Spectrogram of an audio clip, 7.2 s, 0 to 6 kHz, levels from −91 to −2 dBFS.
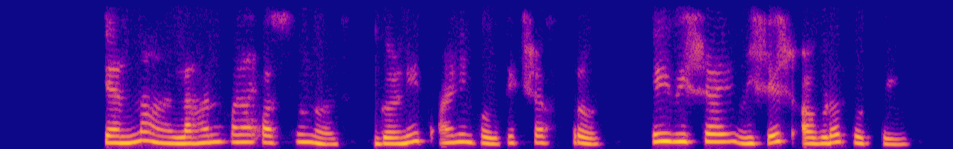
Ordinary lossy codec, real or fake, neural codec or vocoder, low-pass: Opus, 32 kbps; fake; autoencoder, 48 kHz, 32 numbers a frame, DAC-VAE, trained on Japanese speech; 5.4 kHz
